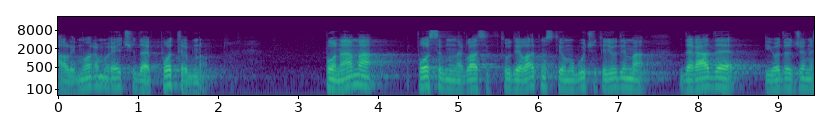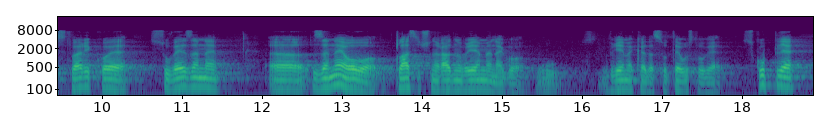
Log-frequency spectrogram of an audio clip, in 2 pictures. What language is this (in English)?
Croatian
